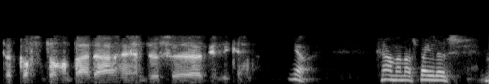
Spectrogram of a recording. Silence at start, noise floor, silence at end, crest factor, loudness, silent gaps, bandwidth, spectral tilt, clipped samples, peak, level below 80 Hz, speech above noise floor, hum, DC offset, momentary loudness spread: 0.05 s; -62 dBFS; 0 s; 16 dB; -17 LUFS; none; 4 kHz; -8.5 dB/octave; under 0.1%; -2 dBFS; -62 dBFS; 45 dB; none; under 0.1%; 12 LU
